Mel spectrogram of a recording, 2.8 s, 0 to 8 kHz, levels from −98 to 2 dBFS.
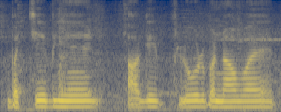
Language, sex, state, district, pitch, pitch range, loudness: Hindi, male, Maharashtra, Mumbai Suburban, 155 Hz, 150-155 Hz, -16 LUFS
